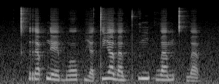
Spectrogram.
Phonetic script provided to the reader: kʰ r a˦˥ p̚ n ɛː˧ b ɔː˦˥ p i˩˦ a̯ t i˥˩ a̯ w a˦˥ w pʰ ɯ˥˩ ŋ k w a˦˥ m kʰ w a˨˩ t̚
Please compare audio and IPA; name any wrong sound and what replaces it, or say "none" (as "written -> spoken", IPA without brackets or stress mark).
t̚ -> p̚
